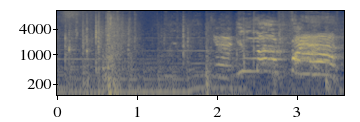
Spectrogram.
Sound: bodies scuffling

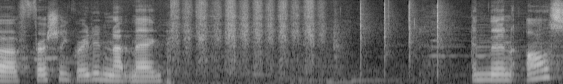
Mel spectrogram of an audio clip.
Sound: scraping and tapping

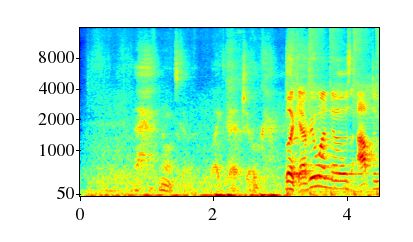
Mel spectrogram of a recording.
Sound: sighs

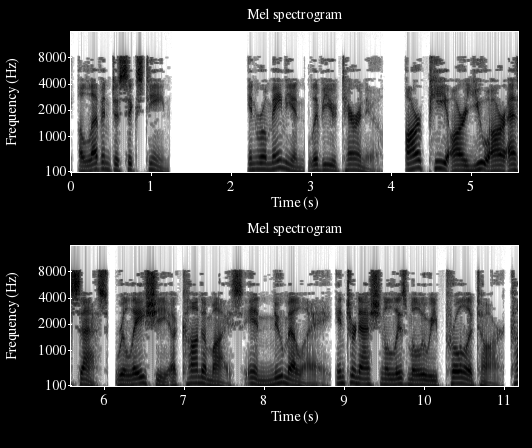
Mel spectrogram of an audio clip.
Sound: in Romanian

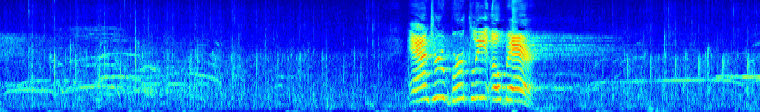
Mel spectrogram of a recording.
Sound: applause

